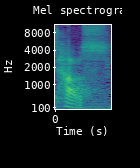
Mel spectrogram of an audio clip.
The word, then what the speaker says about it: house: E você traduziu para o inglês house, certo? House. Posso dar uma dica de pronúncia? House. É com S. É S. com S, exatamente. A escrita não demonstra isso, house, né?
